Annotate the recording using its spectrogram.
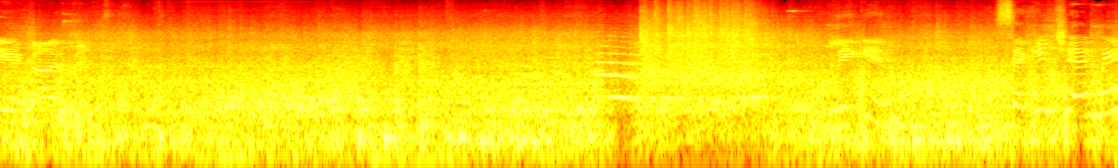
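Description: Running noise inside an AC chair car of a moving express train: a steady rumble with rail clatter, and a brief loud hissing rush about five seconds in.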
